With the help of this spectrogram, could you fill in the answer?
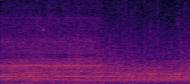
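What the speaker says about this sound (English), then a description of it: "Haskell goes to the bench and gets a round of applause" A Villanova basketball crowd applauding as a player heads to the bench, a steady dense patter of clapping that fills the arena evenly from start to finish, with no speech over it.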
